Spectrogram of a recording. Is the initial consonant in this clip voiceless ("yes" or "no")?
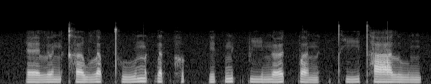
no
